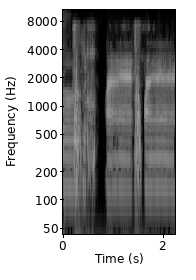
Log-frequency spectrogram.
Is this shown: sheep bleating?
yes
